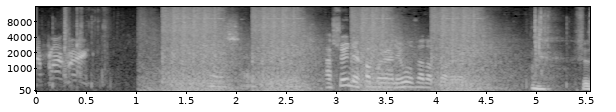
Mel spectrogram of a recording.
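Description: A rifle fires several rapid bursts.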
